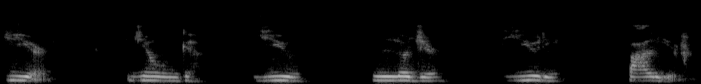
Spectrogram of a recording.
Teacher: This symbol is known as the yot or yot. It's voiced because it's a palatal because your tongue goes up to the palate. It's an approximant, and it's oral because the air flows over your mouth.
